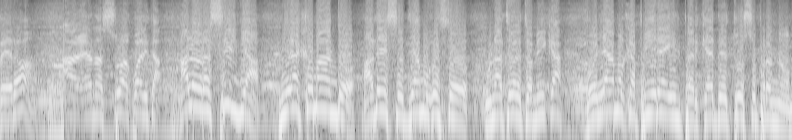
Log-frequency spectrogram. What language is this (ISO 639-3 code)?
ita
